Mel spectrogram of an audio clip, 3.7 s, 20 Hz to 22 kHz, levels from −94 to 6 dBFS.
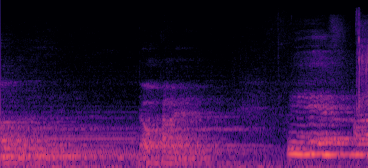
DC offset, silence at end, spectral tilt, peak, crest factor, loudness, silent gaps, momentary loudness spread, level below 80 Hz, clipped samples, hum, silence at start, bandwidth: under 0.1%; 0 s; -6.5 dB/octave; -22 dBFS; 16 dB; -38 LUFS; none; 17 LU; -54 dBFS; under 0.1%; none; 0 s; 17 kHz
